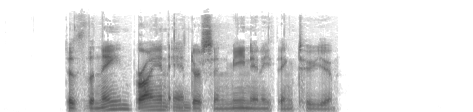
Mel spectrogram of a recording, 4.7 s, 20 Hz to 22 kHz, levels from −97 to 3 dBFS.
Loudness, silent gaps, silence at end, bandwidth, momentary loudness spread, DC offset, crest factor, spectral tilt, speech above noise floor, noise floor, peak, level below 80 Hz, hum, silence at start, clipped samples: -32 LUFS; none; 1.4 s; 15 kHz; 11 LU; under 0.1%; 24 dB; -3.5 dB/octave; over 58 dB; under -90 dBFS; -10 dBFS; -66 dBFS; none; 0.65 s; under 0.1%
